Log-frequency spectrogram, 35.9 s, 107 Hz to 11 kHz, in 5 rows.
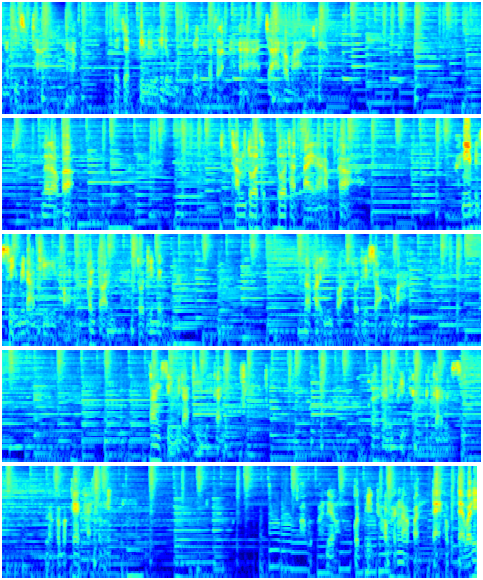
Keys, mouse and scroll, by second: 1.8 click, 6.6 click, 9.9 click, 13.3 click, 13.9 click, 15.1 click, 17.0-17.7 drag, 20.0 click, 21.6 click, 21.7 click, 24.8 click, 29.4 click, 29.7 click, 33.5 click.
